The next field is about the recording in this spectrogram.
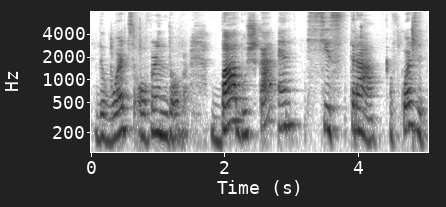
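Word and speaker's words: бабушка: pessimist in Russian PC mist a friend drug babushka babushka Babushka grandmother do not stress ooh stress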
